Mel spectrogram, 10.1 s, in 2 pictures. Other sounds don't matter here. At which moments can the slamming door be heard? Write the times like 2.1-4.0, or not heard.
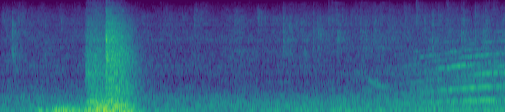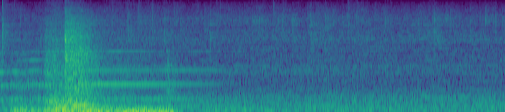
0.5-1.4, 5.2-6.8.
